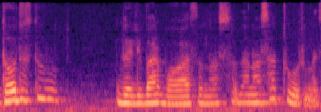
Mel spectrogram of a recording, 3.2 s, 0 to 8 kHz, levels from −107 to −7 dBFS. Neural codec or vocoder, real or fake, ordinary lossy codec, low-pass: none; real; none; 7.2 kHz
